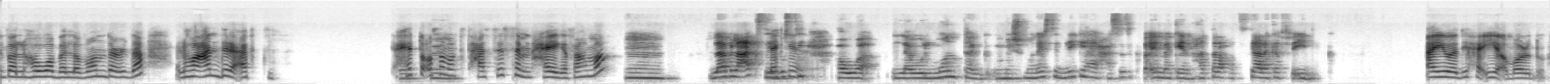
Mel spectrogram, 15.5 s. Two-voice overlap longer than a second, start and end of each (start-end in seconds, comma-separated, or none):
none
